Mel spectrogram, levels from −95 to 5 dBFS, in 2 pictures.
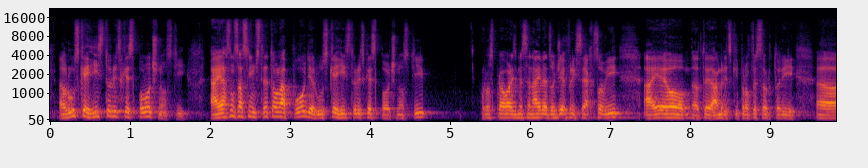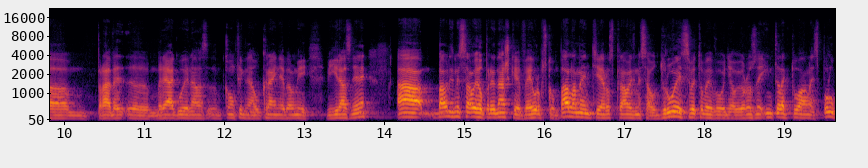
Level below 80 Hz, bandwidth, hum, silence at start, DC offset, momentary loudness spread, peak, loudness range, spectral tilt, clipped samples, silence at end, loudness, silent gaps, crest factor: -72 dBFS; 15 kHz; none; 0.1 s; under 0.1%; 12 LU; -4 dBFS; 5 LU; -6 dB/octave; under 0.1%; 0 s; -25 LUFS; none; 20 dB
